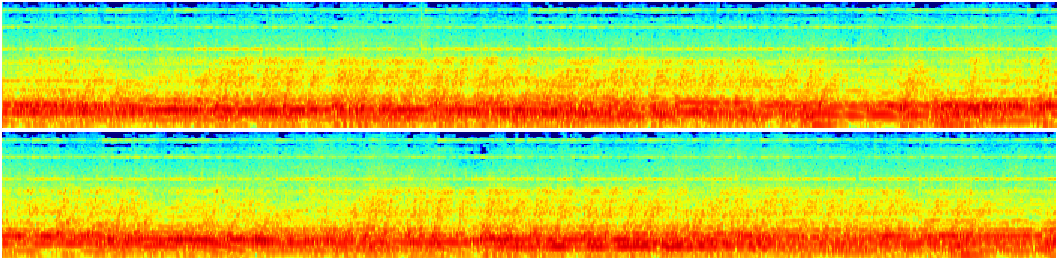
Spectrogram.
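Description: Live experimental electronic drone: loud, dense held tones that shift in pitch every couple of seconds over a wash of noise, played on a keyboard through effects.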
